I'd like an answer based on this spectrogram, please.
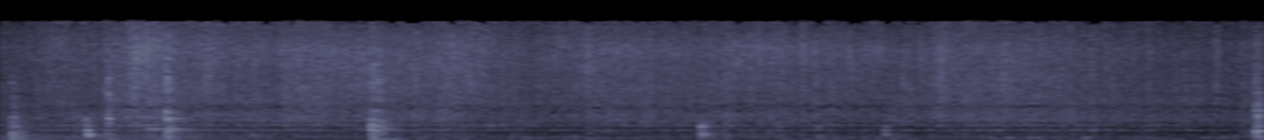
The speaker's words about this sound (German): Die Zwiebeln gehen, das geht aber auch relativ schnell. Ich habe jetzt Gut, Power runter. Aufpassen, dass sie nicht anbrennen.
